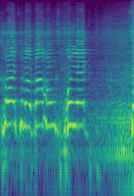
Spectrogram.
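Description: A woman speaking German into a handheld microphone. About two thirds of the way in, her voice breaks off and a rushing noise swells up.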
